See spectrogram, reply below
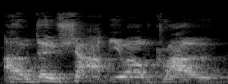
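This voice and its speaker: A man voicing a nasty, scheming, gruff husband from a storybook, with a taunting, emphatic delivery. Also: medium pitch, fairly even intonation, takes it slowly, a bit bright, recorded from a distance. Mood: irritated, insulting. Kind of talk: storybook character voice. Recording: echoey room.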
